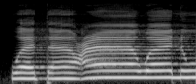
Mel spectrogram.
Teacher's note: Nu ini hukumnya juga mad tabi'i zahiri. Karena ada waw sukun didahului baris dhammah, maka huruf nun panjang 2 harokat.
